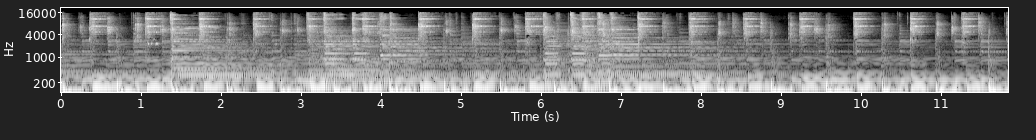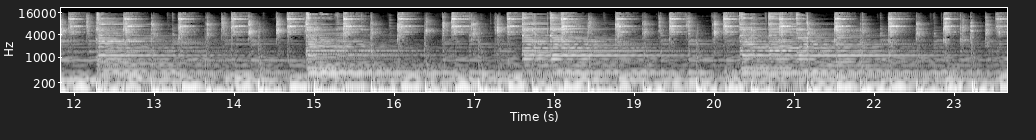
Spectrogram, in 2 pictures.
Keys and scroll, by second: 1.5 Escape, 10.1 ctrl+z, 11.3 space, 19.2 Escape, 20.3 Escape, 22.3 d.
